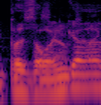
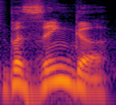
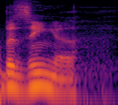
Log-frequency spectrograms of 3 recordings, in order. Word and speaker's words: Bazinga: How is that supposed to be bazoa? It's bazinga. But you didn't know. You didn't pronounce the g. You pronounced it so softly. It's like bazinga.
